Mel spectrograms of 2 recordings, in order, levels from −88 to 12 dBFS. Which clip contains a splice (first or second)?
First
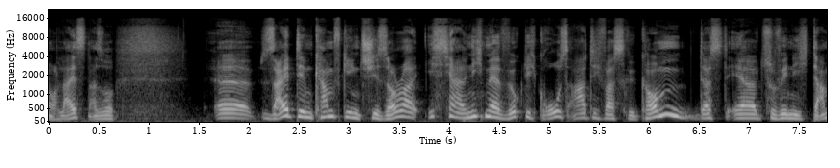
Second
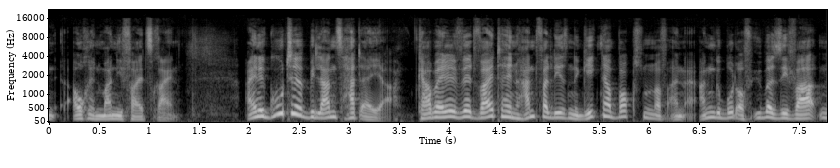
first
